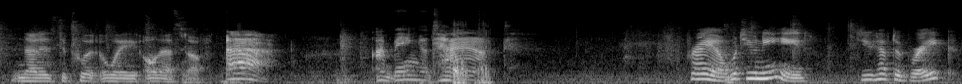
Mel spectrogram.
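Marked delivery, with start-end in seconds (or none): 2.3-2.7 startled yelp. Real, not acted. Dog pounces on her. 3.7-9.6 playful alarm. Real, not acted. Playfully addressing the dog.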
